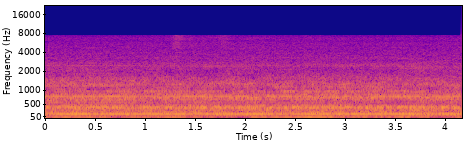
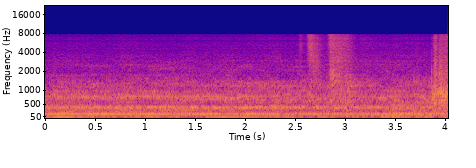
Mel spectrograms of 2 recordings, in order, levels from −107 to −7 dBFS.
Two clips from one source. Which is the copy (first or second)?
second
